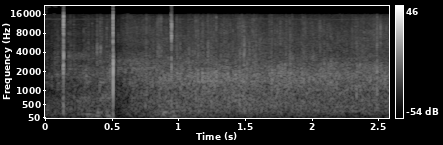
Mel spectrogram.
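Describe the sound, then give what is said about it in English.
Light applause from an audience during a cardiomyopathy lecture, starting with a few sharp, separate claps and settling into a faint, soft patter. “is I heard some round of applause. Yeah. Now, if you get 95% or better on an answer and it's correct, you can give yourself a round of applause.”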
